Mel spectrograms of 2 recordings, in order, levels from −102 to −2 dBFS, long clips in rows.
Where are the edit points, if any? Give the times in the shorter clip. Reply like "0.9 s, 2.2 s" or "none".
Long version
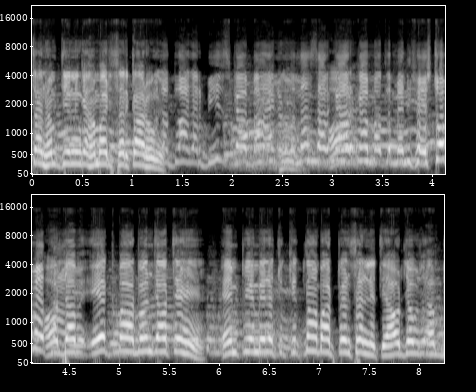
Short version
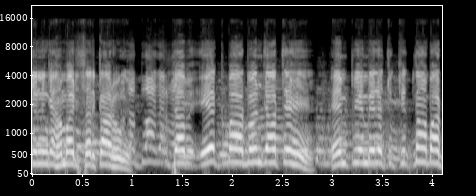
1.4 s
